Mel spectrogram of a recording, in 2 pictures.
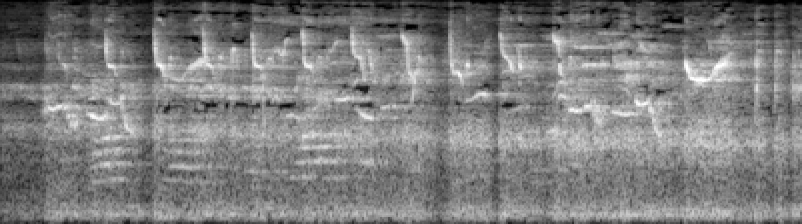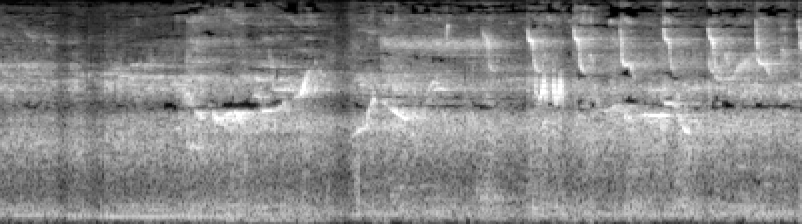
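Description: Many small birds chirping together: a dense run of quick, overlapping chirps and short whistled notes.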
